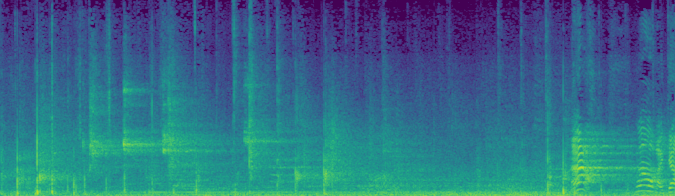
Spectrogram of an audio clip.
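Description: Tennis ball bouncing and being struck by racquets on an indoor hard court, a series of sharp knocks in the first five seconds with shoe squeaks on the court surface between them. A man's voice comes in near the end.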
